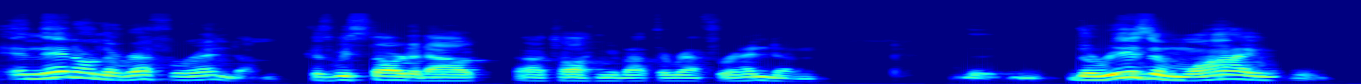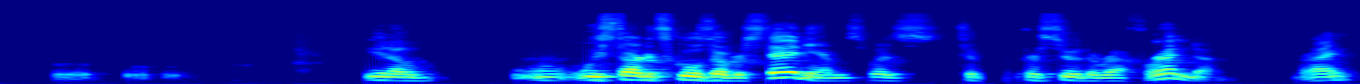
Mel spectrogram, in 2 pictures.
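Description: Middle-aged man, mellow voice, throat-clearing. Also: mid-range voice, expressive, measured pace, pauses often. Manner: conversational, many fillers, clears throat often. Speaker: union political director, guest. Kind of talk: casual video-call interview. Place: home room, indoors.

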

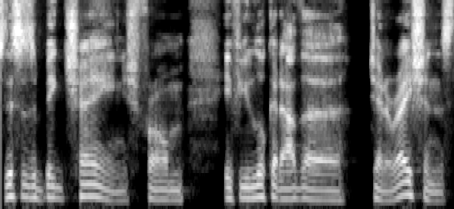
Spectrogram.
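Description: A man's voice: lowish voice, darkish tone. Chatty middle-aged male podcast host. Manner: rambling, many fillers and restarts. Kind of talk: casual interview chat. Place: home studio with neon sign. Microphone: headset and desk mic on video call.

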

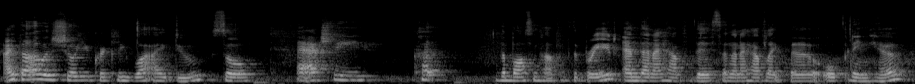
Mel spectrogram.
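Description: Casting: woman, 30s, lowish voice, candid vlog chat, rambling delivery, roomy home recording with background noise. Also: steady tone, normal speed. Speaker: vlogger. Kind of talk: casual chat to camera. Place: bare-walled room at home, indoors.

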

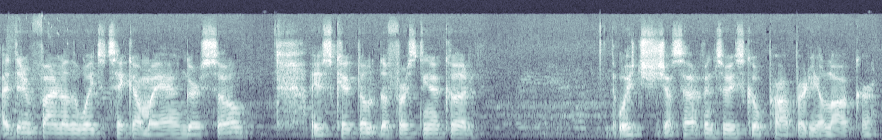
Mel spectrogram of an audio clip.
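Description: A teenage male high school student confessing in a subdued, regretful way. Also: steady tone, normal speed, a bit bright, slight background noise. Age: teens. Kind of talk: reflective interview confession. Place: school room with whiteboard.

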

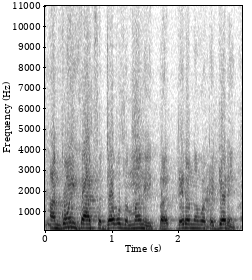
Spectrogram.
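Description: A man's voice: high voice, quick pace, crowd noise, rough recording. A man in his thirties with a Puerto Rican accent, a talk show guest rambling and giggling through comic stories in hip slang on a studio set. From Puerto Rico. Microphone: stand mic. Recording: old TV broadcast audio, hiss.

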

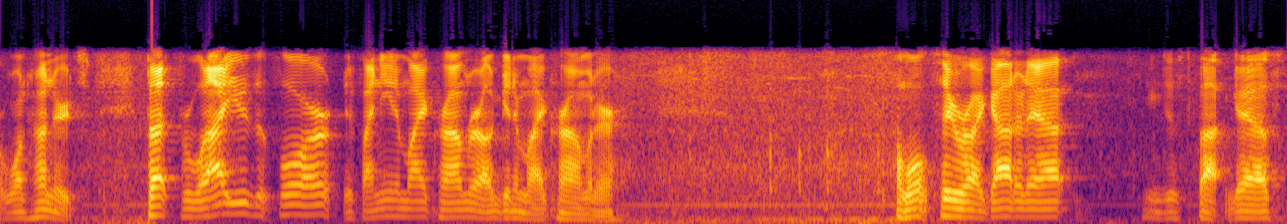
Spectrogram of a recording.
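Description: Low-pitched man, muffled noisy recording. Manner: rambling, plain-spoken, self-correcting. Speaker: hobbyist demonstrating a homemade radio antenna build. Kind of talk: casual hands-on explainer. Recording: low-fi muffled sound with clear background noise.

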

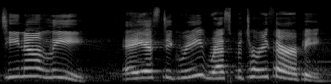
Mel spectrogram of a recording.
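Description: A woman's voice: sits high, lively intonation, moderate pace, sharp tone. A woman formally reading a roll of graduates as program director at a commencement ceremony. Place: outdoor college commencement ceremony.

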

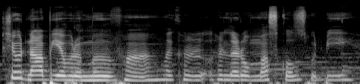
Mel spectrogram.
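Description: A woman's voice: medium pitch, monotone, fairly quick. A woman chatting casually as she plays a video game, slipping between English and Spanish. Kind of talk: casual chat commentary over a video game. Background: video game music.

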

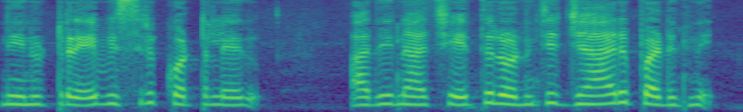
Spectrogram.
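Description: A woman's voice: mid-range voice, fairly even intonation, fairly quick, mellow, dry recording, lightly acted. A woman voicing a hurt young daughter-in-law from a poor family, earnestly pleading in a dramatised moral story. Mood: desperate pleading.

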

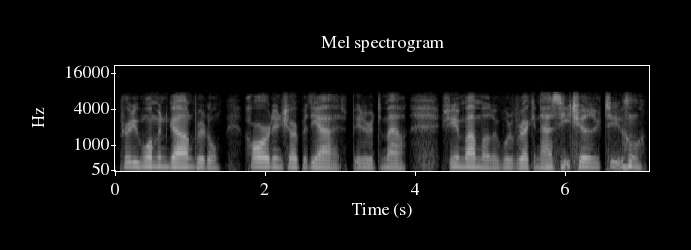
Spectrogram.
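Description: A tough, streetwise man played by a woman reader speaks low in an audiobook, cynical and matter-of-fact about a hard life. The sound is dry and slightly dull. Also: level tone, normal speed, a bit bright, no room sound. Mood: cool. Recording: dull lo-fi home recording.

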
